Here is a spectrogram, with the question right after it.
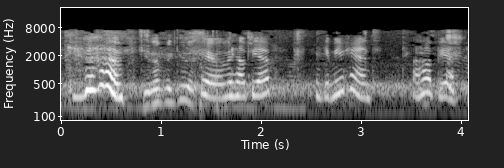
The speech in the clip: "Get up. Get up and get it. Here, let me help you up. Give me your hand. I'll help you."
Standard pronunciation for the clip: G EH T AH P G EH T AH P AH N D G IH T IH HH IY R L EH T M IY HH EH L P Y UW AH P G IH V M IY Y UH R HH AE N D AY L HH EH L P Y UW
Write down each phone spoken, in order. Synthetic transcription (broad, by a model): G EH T AH P G EH T AH P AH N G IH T IH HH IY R W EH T M IY HH EH L P Y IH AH P G IH V M IY Y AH R HH AE N D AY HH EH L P Y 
